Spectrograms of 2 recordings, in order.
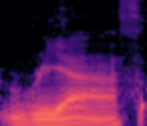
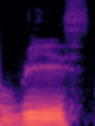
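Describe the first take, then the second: First: The name is said with two syllables. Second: The name is said with one syllable. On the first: The speaker calls it right. "I like to say Riath, as in two syllables" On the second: The speaker calls it wrong. "Wreath just sounds like wreath"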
